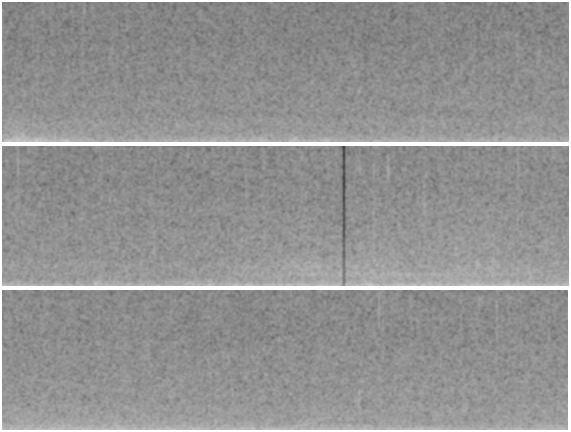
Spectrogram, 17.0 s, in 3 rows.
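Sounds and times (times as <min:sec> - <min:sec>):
heavy rainfall hiss: 0:00.0 - 0:17.0.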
